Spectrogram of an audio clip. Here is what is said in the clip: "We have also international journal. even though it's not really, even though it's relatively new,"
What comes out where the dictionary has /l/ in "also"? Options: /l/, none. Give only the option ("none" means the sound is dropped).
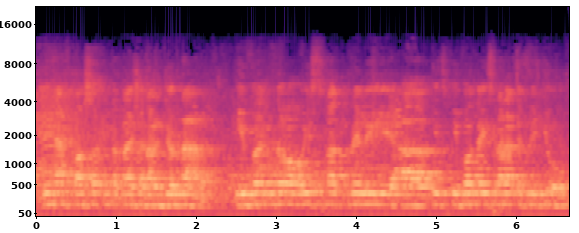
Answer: none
